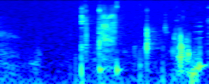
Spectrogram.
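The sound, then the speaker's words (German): A quick sip from a drink, heard as a few soft, wet mouth clicks and a brief swallow, quiet and alone. “Ich musste mal kurz was trinken.”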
